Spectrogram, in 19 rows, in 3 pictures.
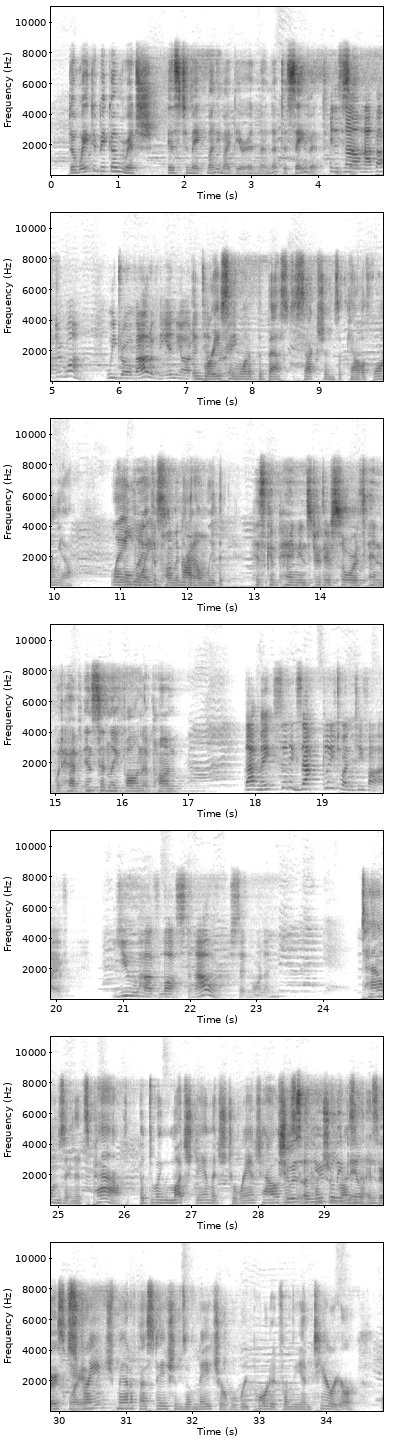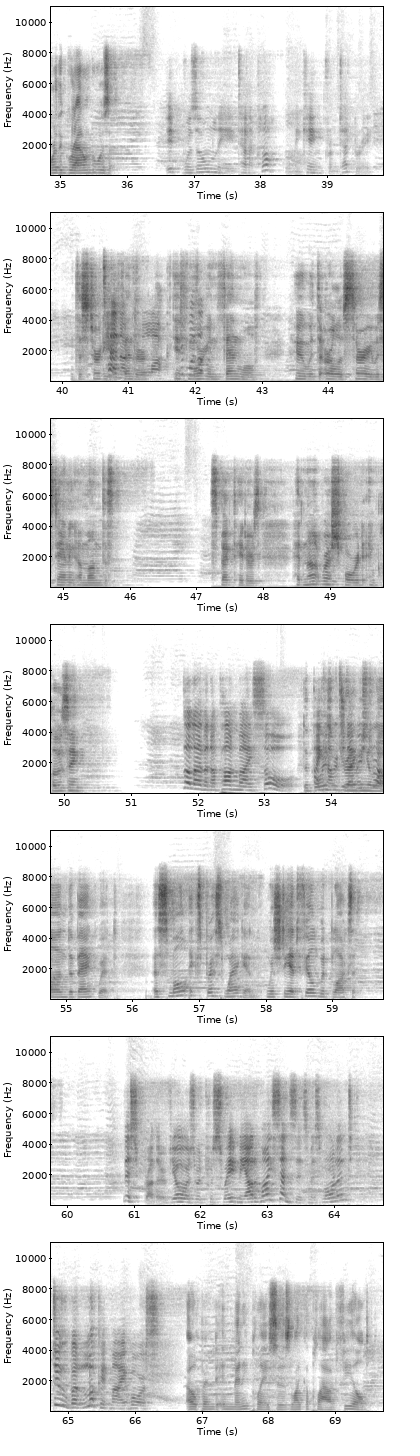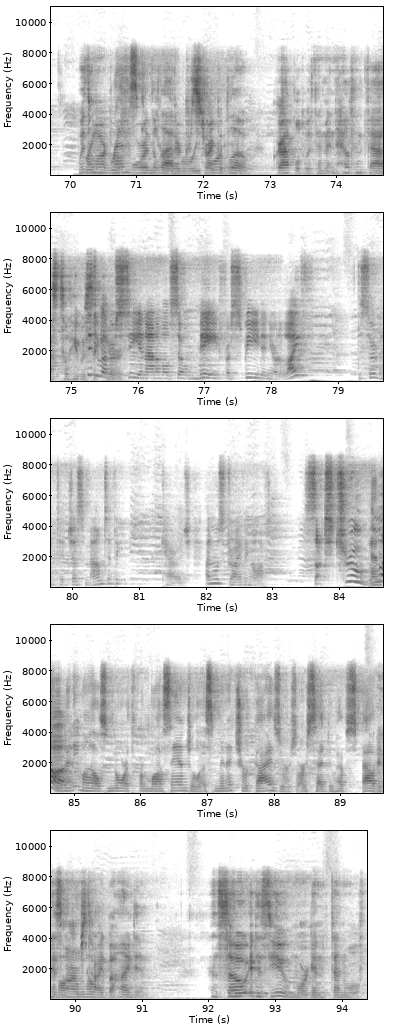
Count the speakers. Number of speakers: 4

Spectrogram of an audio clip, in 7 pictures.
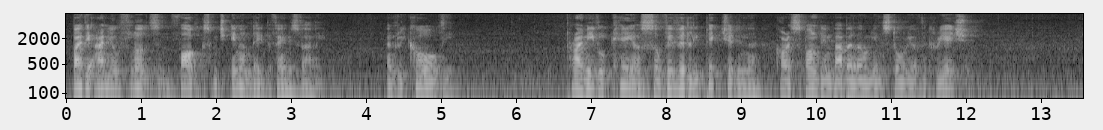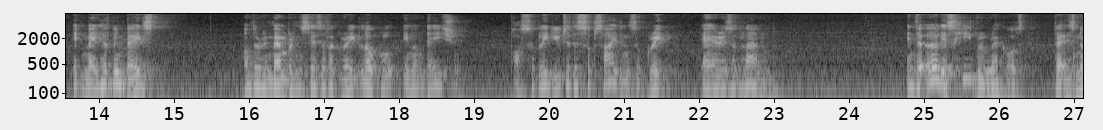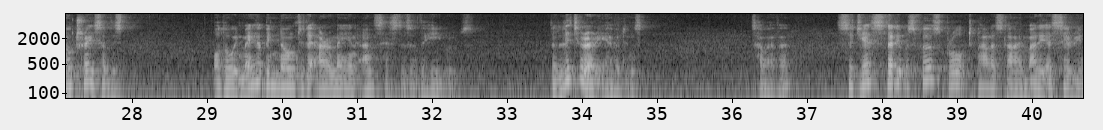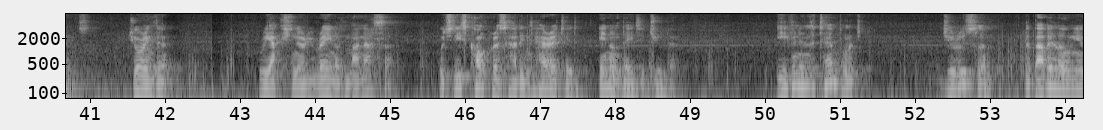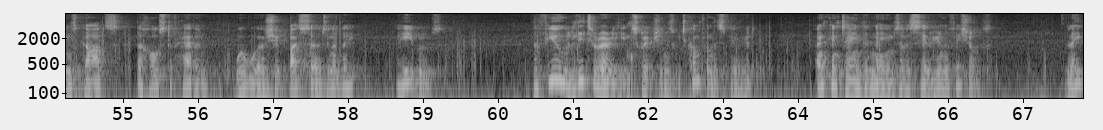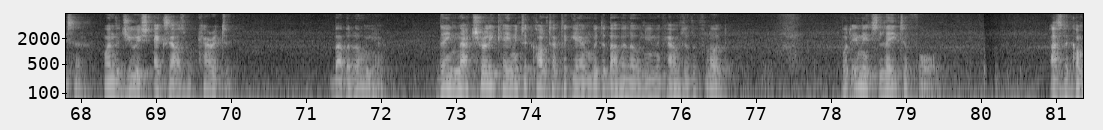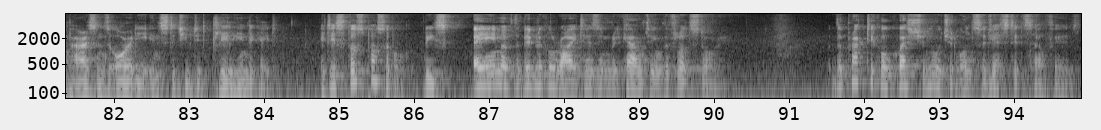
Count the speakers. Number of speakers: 1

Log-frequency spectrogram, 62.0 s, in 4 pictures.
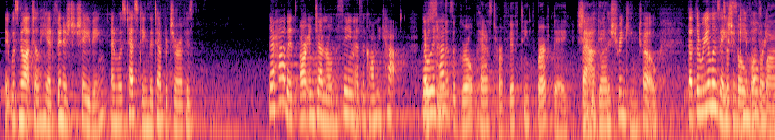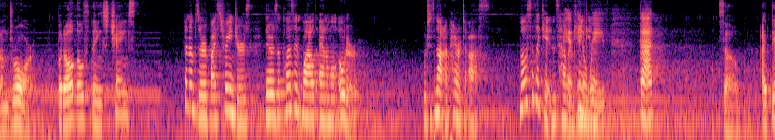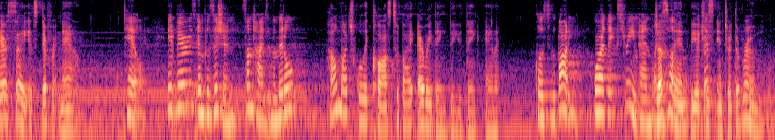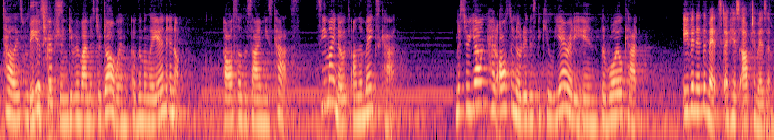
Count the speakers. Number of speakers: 3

